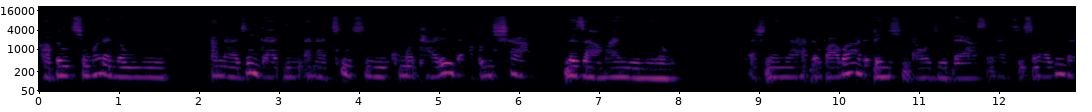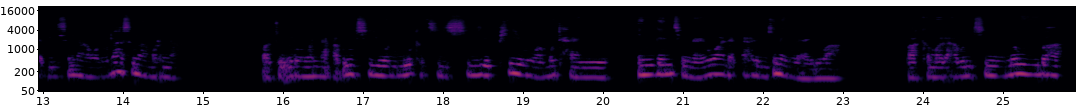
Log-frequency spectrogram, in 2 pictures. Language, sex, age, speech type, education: Hausa, male, 15-29, spontaneous, tertiary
